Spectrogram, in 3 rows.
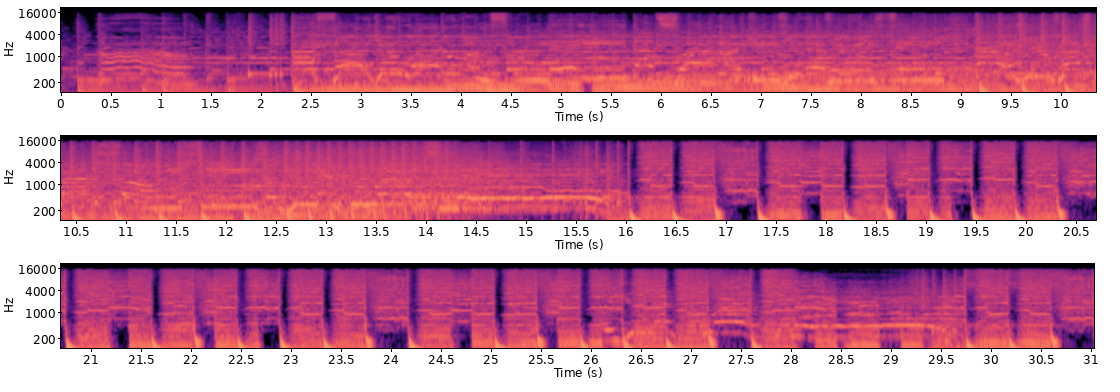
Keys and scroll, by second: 0.6 ctrl+j, 4.3 ctrl+j.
